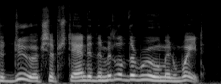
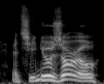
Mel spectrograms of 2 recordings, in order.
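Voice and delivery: ordinary delivery

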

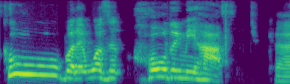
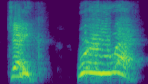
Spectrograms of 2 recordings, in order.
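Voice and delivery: retold phone shout; 11 semitones higher than usual. Producer calling on phone.

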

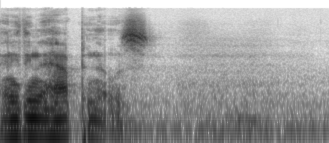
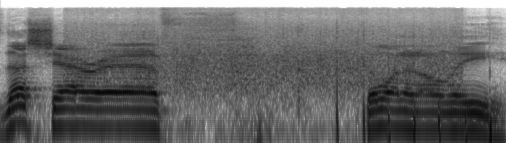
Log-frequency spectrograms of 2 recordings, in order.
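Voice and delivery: hype announcer; 4 semitones higher, slower than usual. Acted. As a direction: draw it out like a ring MC. Emcee announcing guest.

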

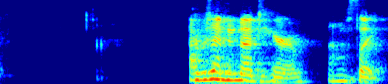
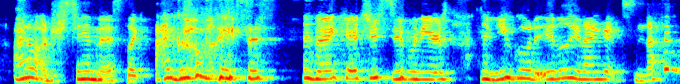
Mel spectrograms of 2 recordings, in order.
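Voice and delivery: louder, higher, mock-outraged complaint; indignant outburst; 3 semitones higher, 6 dB louder than usual. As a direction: replay the outrage at full steam, faster at the end. Retelling an indignant argument.

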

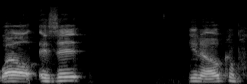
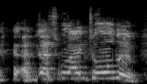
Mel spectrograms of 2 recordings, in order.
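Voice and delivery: high, drawn-out words through laughter; laughing; 13 semitones higher, 5 dB louder, slower than usual. Real, not acted. Co-host backing up the story of stolen sunglasses, laughing. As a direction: crack up while saying it. Cracking up over friend's theft confession.

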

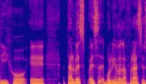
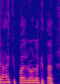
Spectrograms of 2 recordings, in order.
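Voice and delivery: higher, softer, sweetly eager hello; imitating his own gushy reply, higher and softer; mock flirty greeting; 7 semitones higher, 5 dB quieter than usual. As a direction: play it up as charmed and flattered. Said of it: "Y yo así".

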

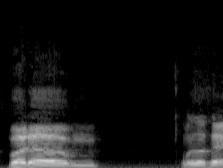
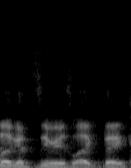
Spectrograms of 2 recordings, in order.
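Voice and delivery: trailing off; 10 semitones lower, 12 dB quieter than usual. Real, not acted. Voice fades at sentence end.

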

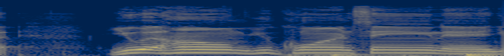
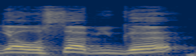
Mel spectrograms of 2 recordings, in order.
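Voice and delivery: loud friendly greeting; 6 semitones higher, 7 dB louder than usual. Retold or imitated. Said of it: "I'm over there like".

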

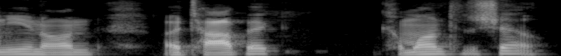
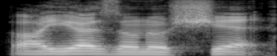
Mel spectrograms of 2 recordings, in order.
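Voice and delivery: loud mocking know-it-all; mocking listener; 5 semitones higher, 8 dB louder than usual. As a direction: sneer it out like an angry emailer. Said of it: "they're like".

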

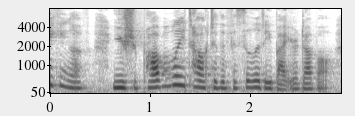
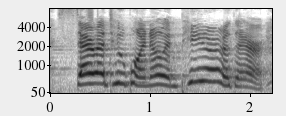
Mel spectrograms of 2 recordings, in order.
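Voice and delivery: outraged; 8 semitones higher, 10 dB louder than usual. Real, not acted. Outraged retelling of scene.

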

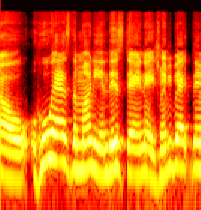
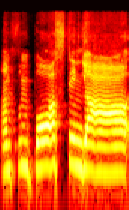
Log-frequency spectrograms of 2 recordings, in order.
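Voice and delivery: mock Boston character; 3 semitones higher, 5 dB louder, slower than usual. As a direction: overplay the Boston girl for laughs. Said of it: "that Boston character".

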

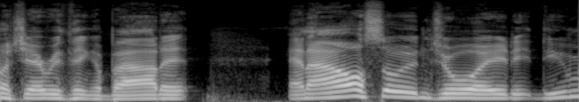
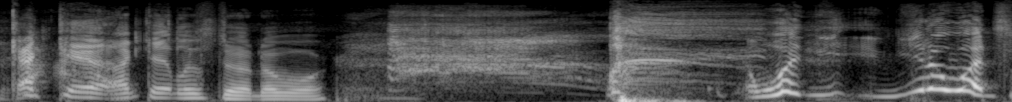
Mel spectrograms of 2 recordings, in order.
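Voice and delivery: high laughing shout; can barely get the words out laughing; laughing hard; 9 semitones higher than usual. Real, not acted. Laughing at the Mario sneeze.

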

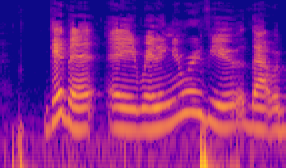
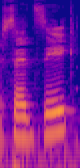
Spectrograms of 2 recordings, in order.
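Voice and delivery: plain reading voice

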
